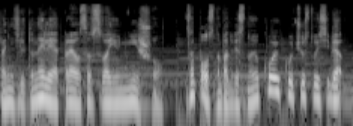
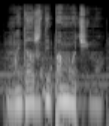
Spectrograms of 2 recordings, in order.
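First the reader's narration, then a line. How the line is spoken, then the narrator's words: Hoarse whisper. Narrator (Russian): хрипло прошептал Дзирт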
